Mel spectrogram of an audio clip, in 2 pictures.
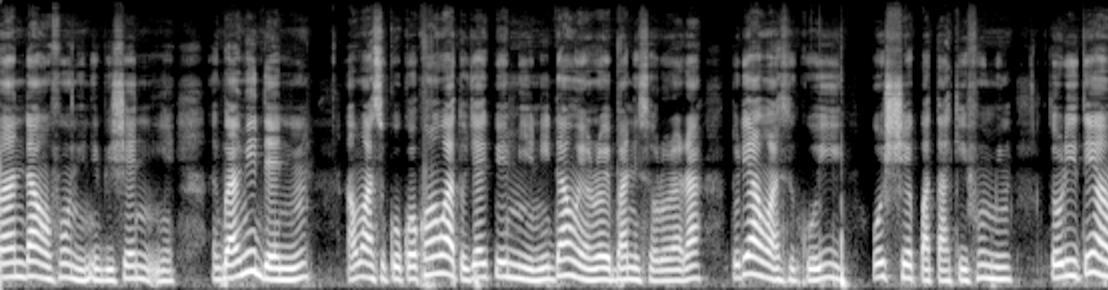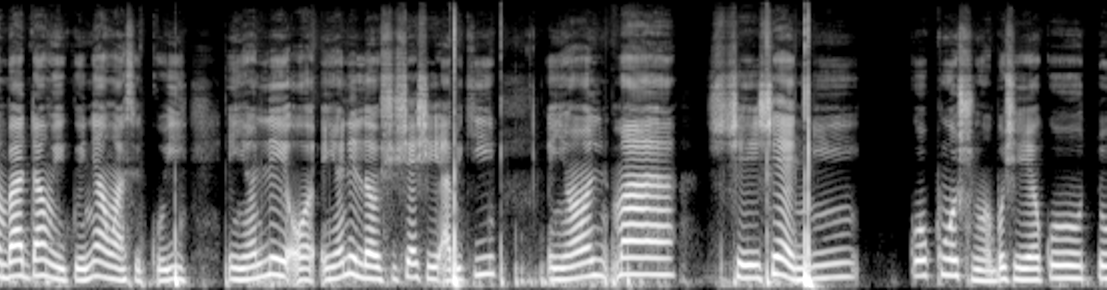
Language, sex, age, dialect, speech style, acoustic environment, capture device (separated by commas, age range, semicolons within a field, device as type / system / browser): Yoruba, female, 25-34, Nigeria - Ibadan, focused, silence, mobile / Linux / Chrome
